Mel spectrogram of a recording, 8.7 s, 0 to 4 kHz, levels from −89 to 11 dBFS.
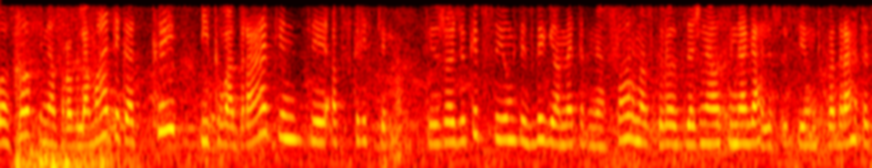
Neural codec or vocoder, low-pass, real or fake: codec, 16 kHz in and 24 kHz out, 2.2 kbps, FireRedTTS-2 codec; 3.6 kHz; fake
